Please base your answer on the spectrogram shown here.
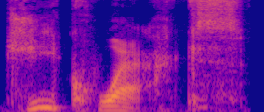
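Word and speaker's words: GQuuuuuuX: It is a G Q followed by six U's and then an X. I think the way it's supposed to be pronounced is Gqu Quacks.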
